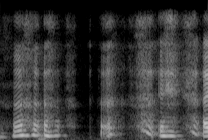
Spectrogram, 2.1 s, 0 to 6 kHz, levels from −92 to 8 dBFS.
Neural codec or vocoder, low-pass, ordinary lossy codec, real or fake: vocoder, 44.1 kHz, 80 mel bands, Vocos; 5.4 kHz; none; fake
